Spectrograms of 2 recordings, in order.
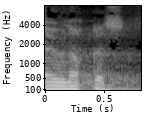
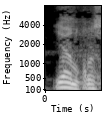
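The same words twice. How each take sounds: First: It is read yunaqqis, with a doubled middle consonant. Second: It is read yanqus, with no doubled consonant. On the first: "وإذا ضعفناه قلنا ينقص" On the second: "إذا قلنا الثلاثي متعدي بنفسه"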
